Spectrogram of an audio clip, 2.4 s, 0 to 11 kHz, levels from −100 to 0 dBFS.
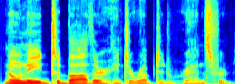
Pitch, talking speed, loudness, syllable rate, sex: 115 Hz, 155 wpm, -16 LUFS, 4.9 syllables/s, male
